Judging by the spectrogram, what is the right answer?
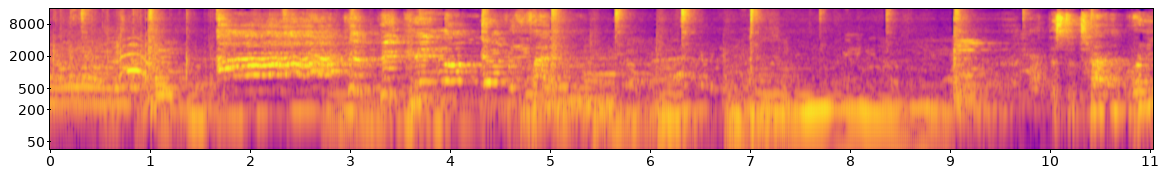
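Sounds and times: bass: 0.0s - 11.0s.

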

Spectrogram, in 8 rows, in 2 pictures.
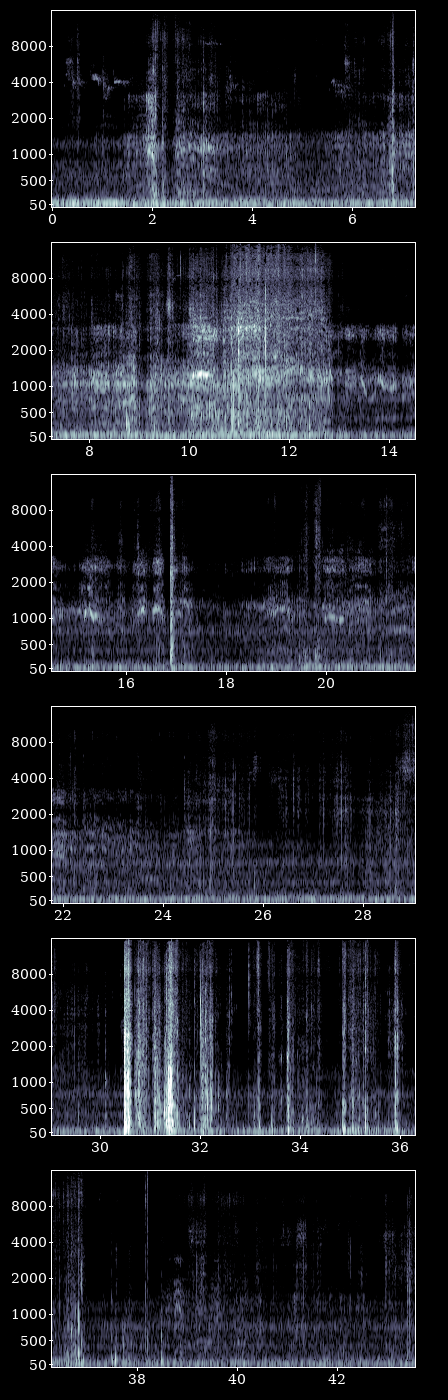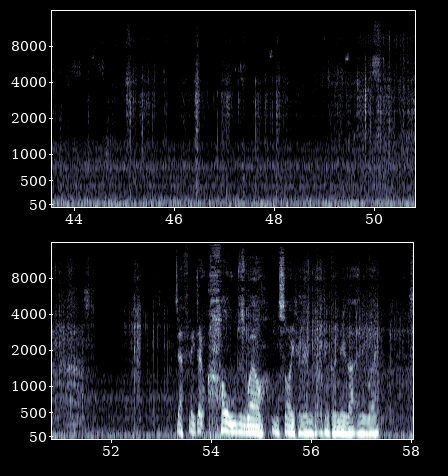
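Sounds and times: tyres crunching on stones: 1.5s - 58.0s.

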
